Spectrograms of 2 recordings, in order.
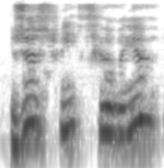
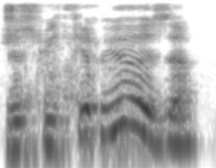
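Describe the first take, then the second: First: Furieux ending on the eu vowel, x silent; masculine ending. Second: Slow, stretched furieuse ending in z; feminine ending. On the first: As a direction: finish furieux cleanly on eu, no consonant. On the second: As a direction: sound the s of furieuse as a long z. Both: Shown as a demonstration. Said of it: "لو كنت ولد".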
